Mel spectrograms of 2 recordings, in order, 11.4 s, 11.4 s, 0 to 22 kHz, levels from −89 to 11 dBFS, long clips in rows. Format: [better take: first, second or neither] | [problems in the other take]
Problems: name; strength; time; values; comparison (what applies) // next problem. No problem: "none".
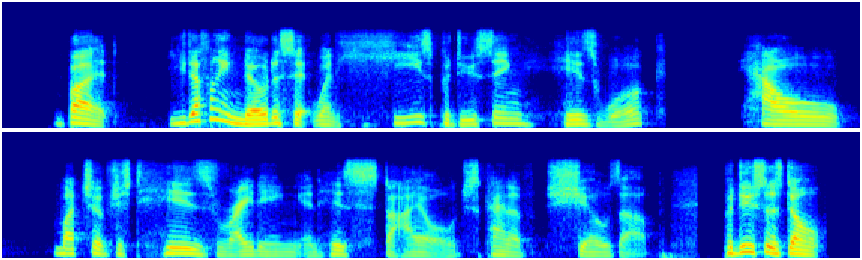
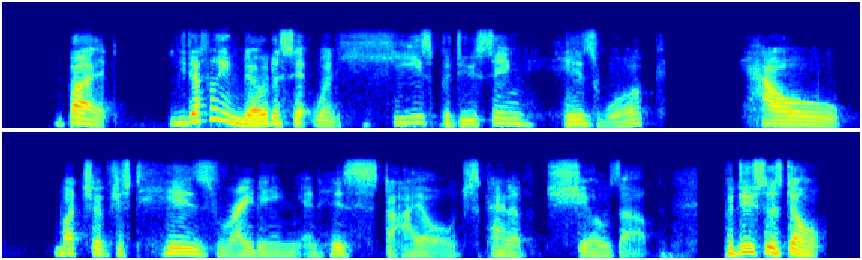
first | garbled, watery; badly; nothing above 8 kHz; slightly in the first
